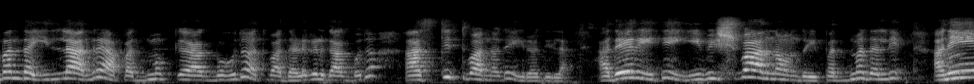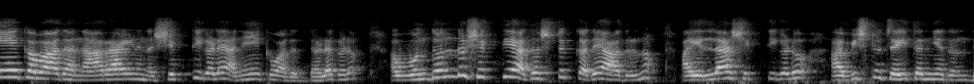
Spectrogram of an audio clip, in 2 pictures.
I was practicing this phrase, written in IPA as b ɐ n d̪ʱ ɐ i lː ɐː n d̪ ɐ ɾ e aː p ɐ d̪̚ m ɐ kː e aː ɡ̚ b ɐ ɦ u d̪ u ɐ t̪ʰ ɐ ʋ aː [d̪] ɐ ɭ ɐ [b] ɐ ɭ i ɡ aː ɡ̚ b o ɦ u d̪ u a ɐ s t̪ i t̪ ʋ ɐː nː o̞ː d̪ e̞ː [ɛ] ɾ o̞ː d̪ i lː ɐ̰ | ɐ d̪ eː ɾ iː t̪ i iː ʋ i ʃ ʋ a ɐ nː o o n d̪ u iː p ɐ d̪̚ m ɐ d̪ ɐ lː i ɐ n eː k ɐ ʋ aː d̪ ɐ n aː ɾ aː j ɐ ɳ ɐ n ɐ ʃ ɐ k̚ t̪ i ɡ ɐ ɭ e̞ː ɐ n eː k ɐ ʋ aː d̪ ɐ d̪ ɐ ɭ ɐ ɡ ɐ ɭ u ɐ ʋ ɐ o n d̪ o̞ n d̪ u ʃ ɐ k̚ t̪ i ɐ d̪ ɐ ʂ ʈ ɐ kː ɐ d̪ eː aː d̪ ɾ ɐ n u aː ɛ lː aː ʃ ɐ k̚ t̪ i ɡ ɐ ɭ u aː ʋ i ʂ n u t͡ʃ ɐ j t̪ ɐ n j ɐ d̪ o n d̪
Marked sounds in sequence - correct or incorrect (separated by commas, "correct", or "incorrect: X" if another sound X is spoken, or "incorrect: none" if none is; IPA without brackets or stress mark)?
correct, incorrect: ɡ, incorrect: i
